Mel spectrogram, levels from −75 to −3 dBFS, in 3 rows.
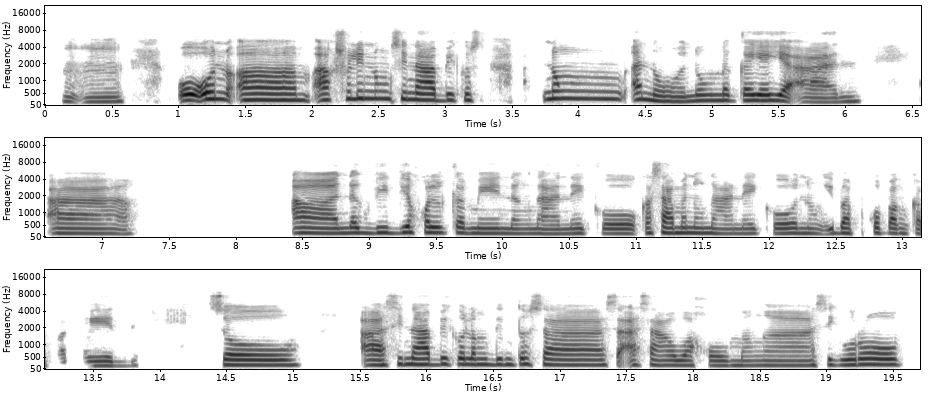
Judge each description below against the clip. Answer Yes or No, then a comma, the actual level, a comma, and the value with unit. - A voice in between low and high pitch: No, high, 200 Hz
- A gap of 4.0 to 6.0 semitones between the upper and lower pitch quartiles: No, average, 3.4 semitones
